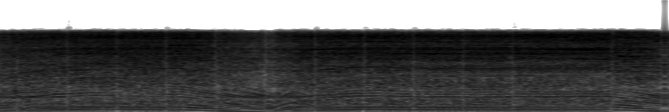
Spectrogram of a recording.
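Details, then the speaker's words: Snow blower that only runs with the primer bulb, idle screws vibrating loose, carb suspected: engine runs hard, speed sagging and recovering every few seconds, smoking heavily; choke possibly partially on throughout, then it ran out of fuel. "So, I mean, it smokes a lot, but I think the choke might have partially been on that entire time, so that might have been it."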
